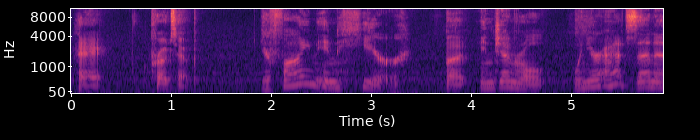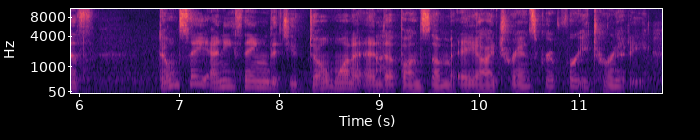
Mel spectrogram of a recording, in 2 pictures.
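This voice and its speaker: Easygoing interviewer, lively intonation. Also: male voice, a little high, creaky, slight background noise, exaggerated voice. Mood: dry, candid. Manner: informal, reassuring, tactful, measured. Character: smooth, easygoing corporate interviewer at aerospace company. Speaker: actor in audio drama. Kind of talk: naturalistic sci-fi audio drama acting.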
